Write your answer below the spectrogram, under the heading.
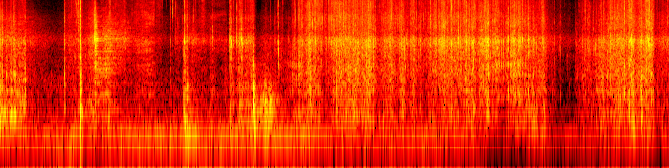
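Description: A knife slits the packing tape and the styrofoam cooler lid comes off, giving a few sharp clicks and scrapes. From about two seconds in, the foil insulated liner inside the cooler crinkles steadily as hands pull it open.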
